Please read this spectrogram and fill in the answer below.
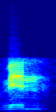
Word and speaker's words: Men: But she has the title Men Menit when she's in connection with Amenet. Just like the deity Men, they often spell it M-I-N. It's really M-E-N. He's called Men.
